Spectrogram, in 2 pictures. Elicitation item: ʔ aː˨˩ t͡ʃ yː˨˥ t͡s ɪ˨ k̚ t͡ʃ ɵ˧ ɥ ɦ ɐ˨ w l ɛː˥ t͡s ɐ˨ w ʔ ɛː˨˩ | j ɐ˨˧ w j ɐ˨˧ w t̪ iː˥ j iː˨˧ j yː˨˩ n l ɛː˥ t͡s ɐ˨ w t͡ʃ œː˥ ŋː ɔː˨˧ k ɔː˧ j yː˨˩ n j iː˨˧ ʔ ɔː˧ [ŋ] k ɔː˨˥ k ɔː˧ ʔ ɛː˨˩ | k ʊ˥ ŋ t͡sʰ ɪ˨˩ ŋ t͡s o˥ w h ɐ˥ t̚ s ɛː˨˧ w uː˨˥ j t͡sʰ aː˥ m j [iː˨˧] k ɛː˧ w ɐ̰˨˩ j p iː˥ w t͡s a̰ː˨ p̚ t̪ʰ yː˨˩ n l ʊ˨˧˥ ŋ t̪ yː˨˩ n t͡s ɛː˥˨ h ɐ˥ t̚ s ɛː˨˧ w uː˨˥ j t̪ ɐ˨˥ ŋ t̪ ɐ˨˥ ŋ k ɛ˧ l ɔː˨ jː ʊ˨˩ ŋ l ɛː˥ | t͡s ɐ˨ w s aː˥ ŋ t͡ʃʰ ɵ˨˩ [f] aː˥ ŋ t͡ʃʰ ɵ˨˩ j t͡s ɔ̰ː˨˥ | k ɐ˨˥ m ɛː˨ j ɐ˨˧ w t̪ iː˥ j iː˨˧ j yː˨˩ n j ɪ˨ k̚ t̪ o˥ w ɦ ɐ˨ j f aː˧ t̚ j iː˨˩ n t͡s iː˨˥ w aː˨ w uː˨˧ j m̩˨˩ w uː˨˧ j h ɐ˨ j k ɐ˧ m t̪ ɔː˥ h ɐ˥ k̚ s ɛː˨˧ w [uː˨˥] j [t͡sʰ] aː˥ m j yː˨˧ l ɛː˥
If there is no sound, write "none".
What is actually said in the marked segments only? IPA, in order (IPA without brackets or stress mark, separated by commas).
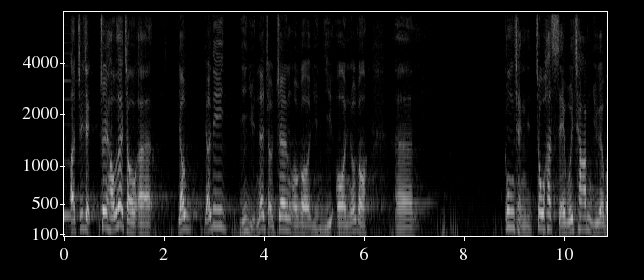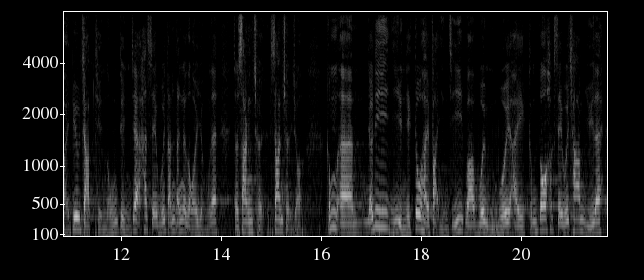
n, yː˨˧, s, u˨˥, t͡sʰ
